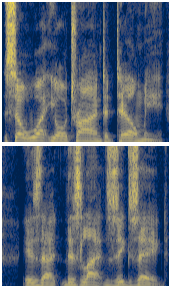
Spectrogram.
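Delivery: slow, smooth, polite lawman voice; a courteous officer carefully summing up; mock-gentlemanly cop, slow; slow formal officer. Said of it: "Sisko was actually a Southern law enforcement officer".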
